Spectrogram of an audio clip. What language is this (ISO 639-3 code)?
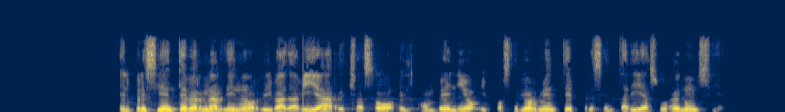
spa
